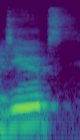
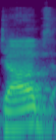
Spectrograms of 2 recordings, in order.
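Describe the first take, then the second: First: The vowel is long, like in 'tubes'. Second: The vowel is short, like in 'tubs'. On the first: The speaker calls it wrong. "not Dubes" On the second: The speaker calls it right. "I think it's Dubs"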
